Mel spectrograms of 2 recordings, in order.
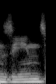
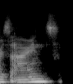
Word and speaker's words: zines: And so one of the beautiful things that we're doing is creating zines or zines. I don't say it right always, so I say both.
